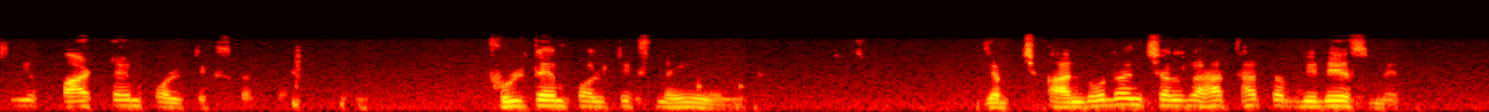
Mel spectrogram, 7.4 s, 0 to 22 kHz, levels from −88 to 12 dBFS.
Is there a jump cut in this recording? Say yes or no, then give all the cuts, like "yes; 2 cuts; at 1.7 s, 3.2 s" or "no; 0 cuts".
no; 0 cuts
